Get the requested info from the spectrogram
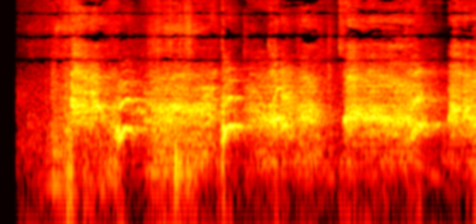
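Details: Jack Russell Terrier, a pet dog going wild over a teasing squirrel: excited, whiny barks and yelps run almost without pause, strained and rising, broken by short gaps, loud and close.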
